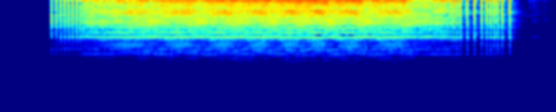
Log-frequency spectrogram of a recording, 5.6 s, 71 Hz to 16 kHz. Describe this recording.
Angel Fly Fish Reel Medium Pull 2
Hardy Angel Fly Fishing Reel pulling line medium speed
clicking, pulling, fishing, turning, winding, fly, retrieve, reel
